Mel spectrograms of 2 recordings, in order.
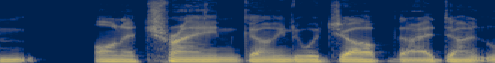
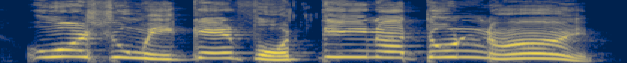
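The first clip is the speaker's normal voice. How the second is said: very high, slow, bad put-on Chinese accent; 7 dB louder than usual. Imagining a version of the ad made in China, the speaker voices the guy: attempted Chinese accent. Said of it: "I've lost my Chinese accent".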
